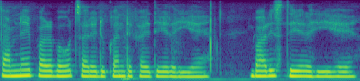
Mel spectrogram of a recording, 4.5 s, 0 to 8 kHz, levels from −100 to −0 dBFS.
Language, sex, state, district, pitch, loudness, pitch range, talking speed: Hindi, female, Arunachal Pradesh, Lower Dibang Valley, 185 Hz, -14 LUFS, 175-195 Hz, 175 wpm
